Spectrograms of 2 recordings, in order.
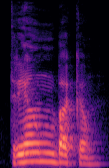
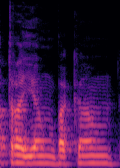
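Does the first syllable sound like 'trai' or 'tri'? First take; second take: tri; trai. First: The 'y' glides quickly into the following vowel. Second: The first syllable has a full 'ai' sound. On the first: The speaker calls it right. "mas é Triambakam. É bem rapidinho" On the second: The speaker calls it wrong. "tem gente que fala Traiambakam"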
